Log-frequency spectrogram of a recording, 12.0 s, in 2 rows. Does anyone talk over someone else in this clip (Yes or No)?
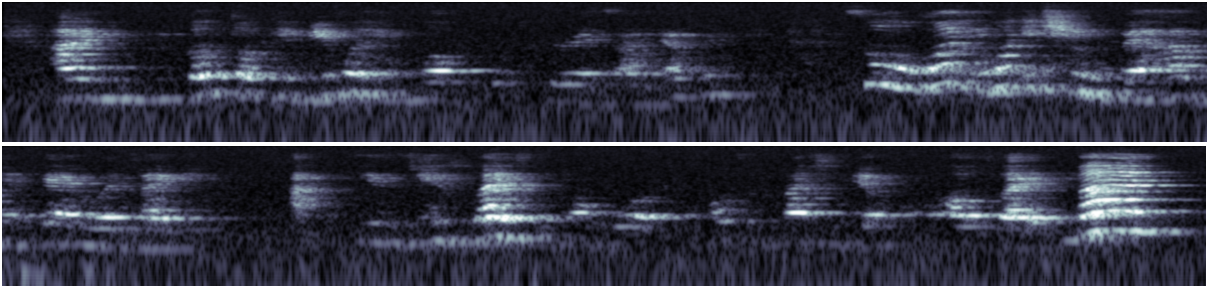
No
